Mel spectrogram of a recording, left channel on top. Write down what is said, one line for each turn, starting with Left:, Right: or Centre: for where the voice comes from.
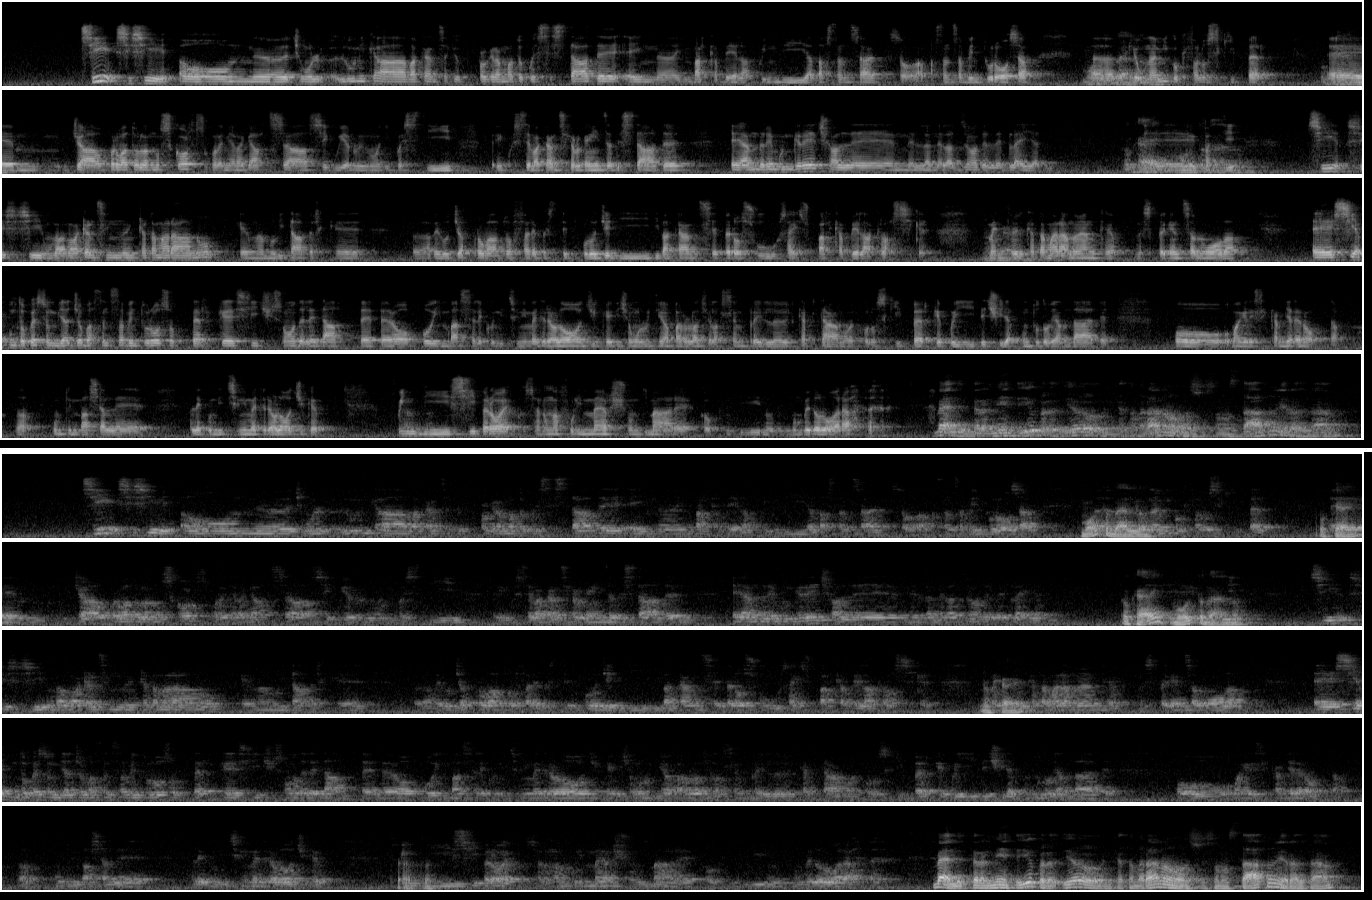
Left: Sì, sì, sì, ho, mh, diciamo, l- l'unica vacanza che ho programmato quest'estate è in, eh, in Barca Bela, quindi abbastanza, questo, abbastanza avventurosa,
Right: Molto
Left: eh,
Right: bello.
Left: perché ho un amico che fa lo skipper.
Right: Ok,
Left: Ehm, già ho provato l'anno scorso con la mia ragazza a seguirlo in uno di questi, in queste vacanze che organizza d'estate e andremo in Grecia alle- nella, nella zona delle Pleiadi.
Right: ok,
Left: Eh,
Right: molto
Left: infatti.
Right: bello.
Left: Sì, sì, sì, sì, una una vacanza in, in catamarano, che è una novità perché eh, avevo già provato a fare queste tipologie di, di vacanze, però su, sai, su barca a vela classiche,
Right: Ok,
Left: mentre il catamarano è anche un'esperienza nuova. E sì, appunto, questo è un viaggio abbastanza avventuroso perché sì, ci sono delle tappe, però poi in base alle condizioni meteorologiche, diciamo, l'ultima parola ce l'ha sempre il, il capitano, ecco, lo skipper che poi decide appunto dove andare o, o magari se cambiare rotta, appunto, appunto in base alle condizioni meteorologiche.
Right: certo.
Left: Quindi sì, però ecco, sarà una full immersion di mare, ecco, quindi non, non vedo l'ora. <laughs>
Right: Beh, letteralmente, io, per- io in catamarano ci sono stato in realtà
